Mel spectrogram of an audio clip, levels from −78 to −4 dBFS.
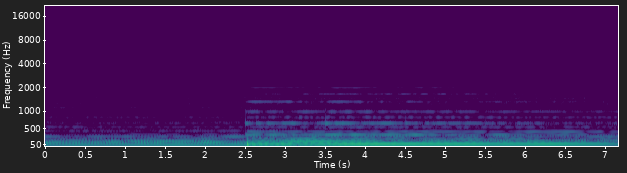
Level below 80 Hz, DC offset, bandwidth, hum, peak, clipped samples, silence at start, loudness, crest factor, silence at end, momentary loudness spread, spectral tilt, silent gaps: -40 dBFS; under 0.1%; 2.1 kHz; none; -24 dBFS; under 0.1%; 0 s; -41 LUFS; 14 dB; 0 s; 11 LU; -12 dB/octave; none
